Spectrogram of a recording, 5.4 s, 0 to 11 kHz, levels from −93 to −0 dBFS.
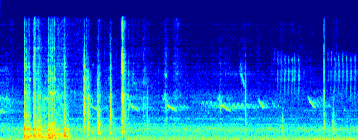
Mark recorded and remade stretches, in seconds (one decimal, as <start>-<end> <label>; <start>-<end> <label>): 0.0-1.2 remade; 1.2-1.8 recorded; 1.8-4.4 remade; 4.4-5.4 recorded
